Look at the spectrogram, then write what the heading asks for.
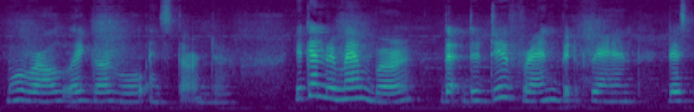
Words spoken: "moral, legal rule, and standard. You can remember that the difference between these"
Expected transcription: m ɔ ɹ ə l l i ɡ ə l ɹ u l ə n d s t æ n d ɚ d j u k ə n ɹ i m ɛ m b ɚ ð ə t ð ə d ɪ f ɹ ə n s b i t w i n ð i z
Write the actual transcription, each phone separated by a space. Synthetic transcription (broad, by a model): m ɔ ɹ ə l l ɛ ɡ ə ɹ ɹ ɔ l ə n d s t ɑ n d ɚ j u k ə n ɹ i m ɛ m b ɚ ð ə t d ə d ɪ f ɹ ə n b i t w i n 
